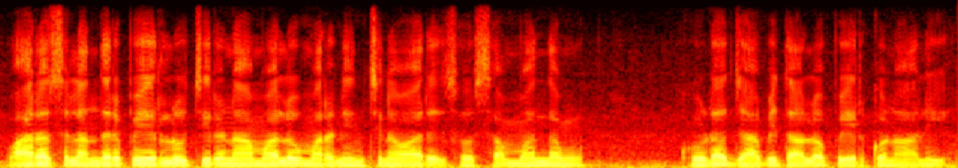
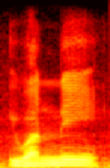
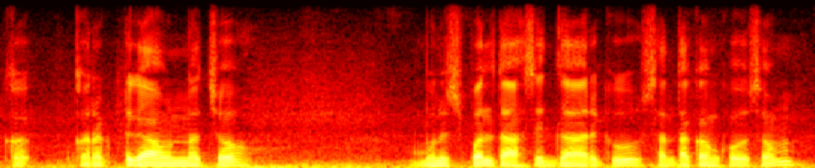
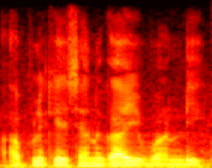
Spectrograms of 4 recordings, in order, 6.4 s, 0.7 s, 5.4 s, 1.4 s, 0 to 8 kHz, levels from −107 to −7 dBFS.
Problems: none marked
